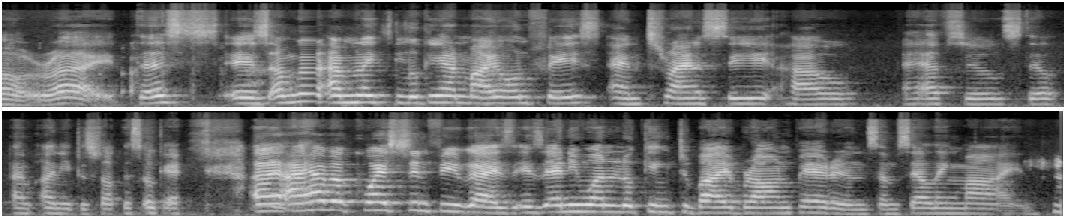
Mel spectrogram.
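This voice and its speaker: Noticeable background noise runs through the clip. A woman speaks at a fairly slow pace. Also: fairly high pitch for a woman, ordinary pitch variation. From India. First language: not English (Indian language). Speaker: stand-up comedian. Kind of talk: stand-up. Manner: halting.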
